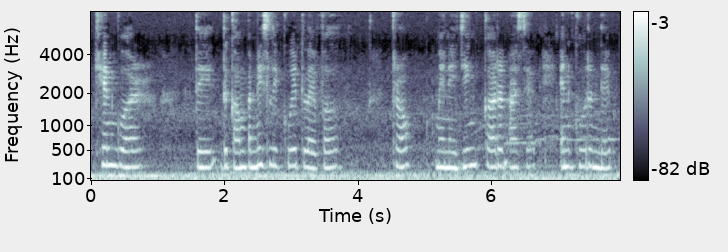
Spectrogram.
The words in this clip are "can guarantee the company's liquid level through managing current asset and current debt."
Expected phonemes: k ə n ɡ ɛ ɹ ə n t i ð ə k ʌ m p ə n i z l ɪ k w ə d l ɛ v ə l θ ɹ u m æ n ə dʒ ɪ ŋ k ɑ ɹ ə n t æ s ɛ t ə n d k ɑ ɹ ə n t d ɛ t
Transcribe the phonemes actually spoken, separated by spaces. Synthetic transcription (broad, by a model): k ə n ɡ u ə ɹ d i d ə k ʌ m p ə n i s l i k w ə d l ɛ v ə l t ɹ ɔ m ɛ n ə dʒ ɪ ŋ k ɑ ɹ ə n ɑ s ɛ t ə n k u ɹ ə n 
